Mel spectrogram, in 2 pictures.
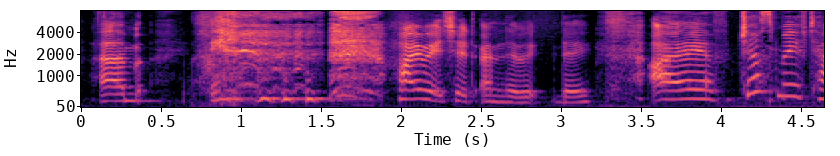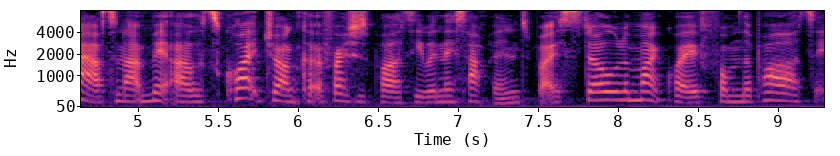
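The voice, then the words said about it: Formal reading-aloud voice. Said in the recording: “I'll do it in my best reading voice.”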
